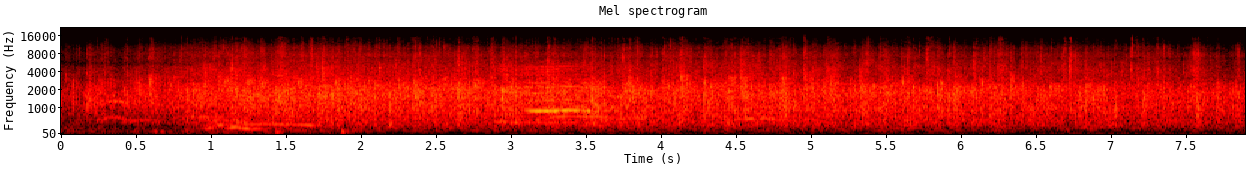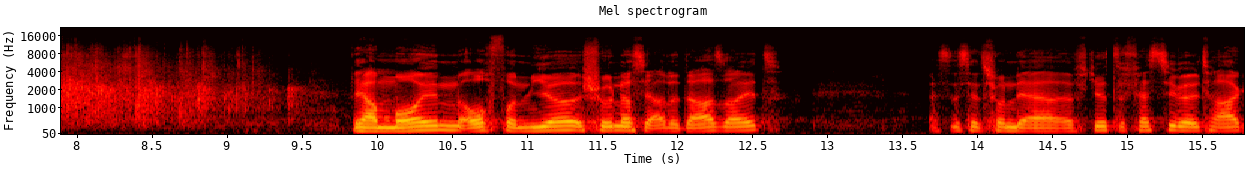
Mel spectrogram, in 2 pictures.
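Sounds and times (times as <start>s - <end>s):
audience applause: 0.0s - 9.6s
faint voices and whoops: 0.2s - 2.1s, 2.9s - 5.1s
speech: 9.8s - 12.8s, 13.8s - 15.7s.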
